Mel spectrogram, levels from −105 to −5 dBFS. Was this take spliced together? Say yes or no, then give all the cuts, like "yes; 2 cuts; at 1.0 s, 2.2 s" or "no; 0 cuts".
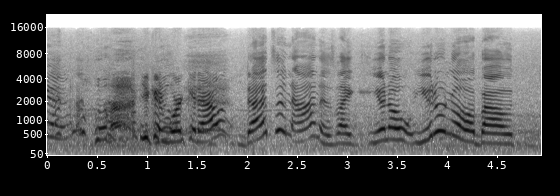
no; 0 cuts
